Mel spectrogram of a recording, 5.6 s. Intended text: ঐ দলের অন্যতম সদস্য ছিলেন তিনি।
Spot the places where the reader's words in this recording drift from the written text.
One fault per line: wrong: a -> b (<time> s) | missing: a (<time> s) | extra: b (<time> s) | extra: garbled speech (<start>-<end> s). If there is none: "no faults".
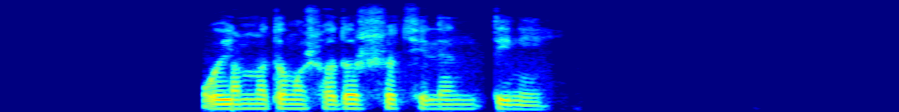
missing: দলের (1.4 s)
